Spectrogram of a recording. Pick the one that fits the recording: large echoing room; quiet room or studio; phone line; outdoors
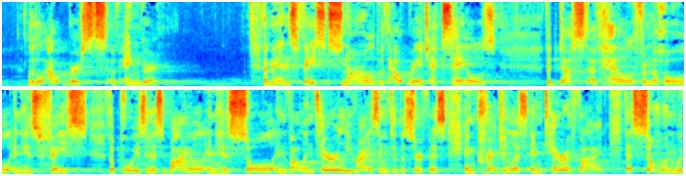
large echoing room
